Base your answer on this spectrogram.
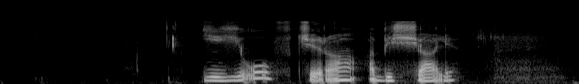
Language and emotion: Russian, neutral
